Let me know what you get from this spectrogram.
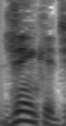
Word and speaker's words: Dinklage: I think it's Peter Dinklage. – Dinklage, yeah, that was good.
